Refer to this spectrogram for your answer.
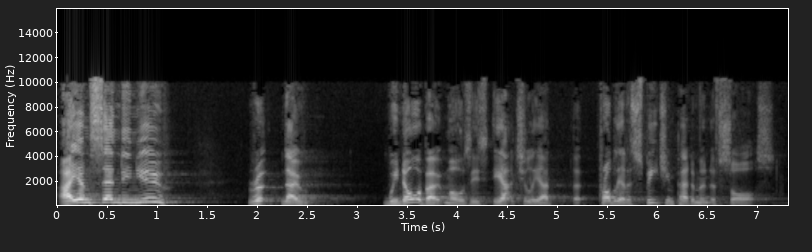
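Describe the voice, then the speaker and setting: Male preacher, high voice, chatty and jokey, long hall reverb. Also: very animated, fairly quick, darkish tone. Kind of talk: sermon.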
